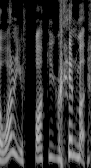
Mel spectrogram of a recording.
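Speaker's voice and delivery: high retort broken by a laugh; playful retold yell; mock angry comeback. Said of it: "we scream at each other".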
